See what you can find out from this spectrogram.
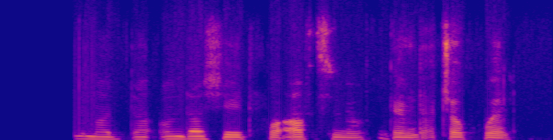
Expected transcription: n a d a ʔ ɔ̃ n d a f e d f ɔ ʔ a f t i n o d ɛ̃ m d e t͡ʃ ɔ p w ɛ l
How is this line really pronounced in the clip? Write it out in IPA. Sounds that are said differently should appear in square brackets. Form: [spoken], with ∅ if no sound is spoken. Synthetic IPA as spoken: [m] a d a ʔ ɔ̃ n d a [ʃ] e d f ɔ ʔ a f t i n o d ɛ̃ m d [a] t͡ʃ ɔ p w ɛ l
